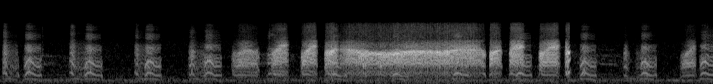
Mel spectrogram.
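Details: Female Chinese francolin lure call, loud and busy: rapid wavering nasal notes about four per second surround a long, harsh, sustained grating stretch in the middle.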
